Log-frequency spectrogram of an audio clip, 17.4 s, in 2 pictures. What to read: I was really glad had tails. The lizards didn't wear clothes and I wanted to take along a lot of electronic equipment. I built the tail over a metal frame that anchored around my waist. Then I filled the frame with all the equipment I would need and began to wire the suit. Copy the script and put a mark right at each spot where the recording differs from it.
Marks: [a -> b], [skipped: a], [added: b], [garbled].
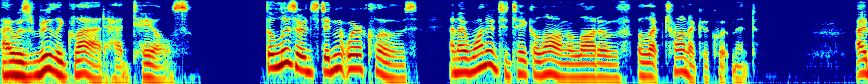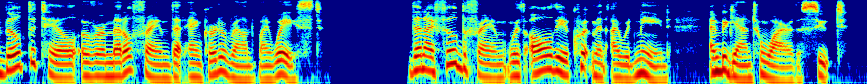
I was really glad had tails. The lizards didn't wear clothes and I wanted to take along a lot of electronic equipment. I built the tail over a metal frame that anchored around my waist. Then I filled the frame with all the equipment I would need and began to wire the suit.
